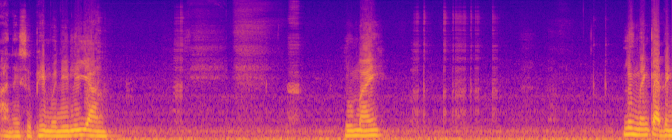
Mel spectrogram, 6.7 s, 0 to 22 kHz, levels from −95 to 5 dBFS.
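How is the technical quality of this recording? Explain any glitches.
The recording has hard clipping in three places: 0.06 to 1.05 s and 3.48 to 3.77 s, overdriven by about 8 dB, then 6.27 to 6.73 s, by about 16 dB. The speech exceeds what a stage can pass, so its peaks are sliced flat, adding high harmonics heard as a crackling, harsh fuzz, worst in the final burst. Unlike gentle saturation, the distortion starts abruptly on loud moments rather than thickening the sound gradually.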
